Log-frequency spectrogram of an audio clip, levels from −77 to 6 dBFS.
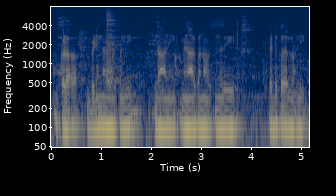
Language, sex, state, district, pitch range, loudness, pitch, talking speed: Telugu, male, Andhra Pradesh, Anantapur, 95-100 Hz, -32 LUFS, 95 Hz, 115 wpm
